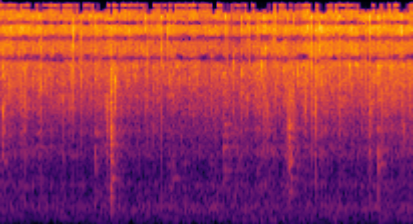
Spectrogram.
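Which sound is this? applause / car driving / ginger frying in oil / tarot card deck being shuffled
ginger frying in oil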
